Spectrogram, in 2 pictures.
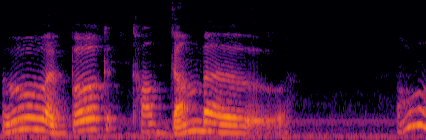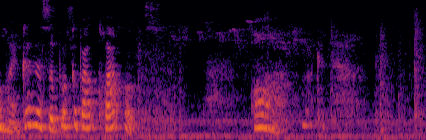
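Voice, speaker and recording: Lady teacher doing a storybook read aloud for little kids, slow and really sing-song up and down, draws out the rhymes, chats and exclaims between bits. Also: medium pitch, phone-quality sound, slight background noise. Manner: expressive, drawn-out emphasis on rhymes, exclaiming. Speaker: elementary school teacher reading aloud. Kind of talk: animated picture-book read-aloud with chatty asides to children.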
